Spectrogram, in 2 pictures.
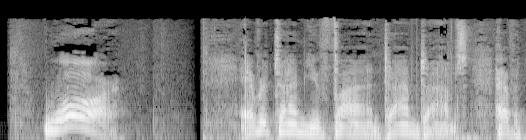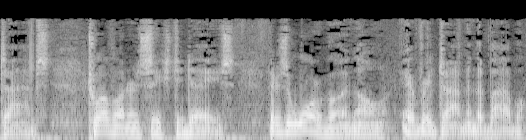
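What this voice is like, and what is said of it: Hoarse voice. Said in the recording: “my voice is getting hoarse ... I've had a little bit of bronchitis lately”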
